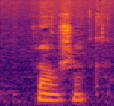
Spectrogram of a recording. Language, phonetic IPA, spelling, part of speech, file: Polish, [ˈrɔʒɛk], rożek, noun, LL-Q809 (pol)-rożek.wav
